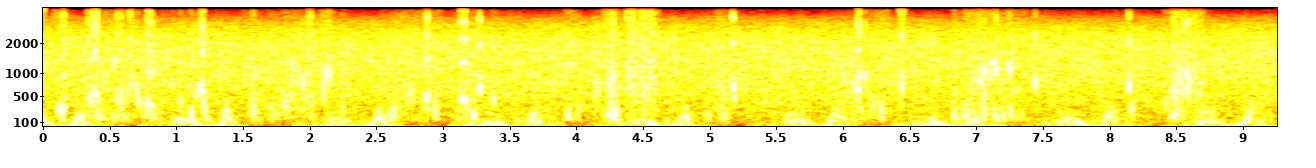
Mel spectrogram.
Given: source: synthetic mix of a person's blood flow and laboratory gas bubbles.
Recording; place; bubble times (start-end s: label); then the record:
Doppler ultrasound of blood flow; precordium
0.07-0.20 s: bubbles
0.30-1.27 s: bubbles
1.49-2.18 s: bubbles
2.21-2.28 s: bubbles
2.58-2.99 s: bubbles
3.08-3.31 s: bubbles
3.35-3.42 s: bubbles
3.90-4.04 s: bubbles
4.11-4.63 s: bubbles
4.93-5.22 s: bubbles
5.96-6.34 s: bubbles
6.38-6.53 s: bubbles
6.79-7.38 s: bubbles
7.40-7.48 s: bubbles
8.11-8.20 s: bubbles
8.39-8.79 s: bubbles
From the record:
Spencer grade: 3 (all of the cardiac periods contain showers or single bubble signals, but not dominating or overriding the cardiac motion signals); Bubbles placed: only in the low amplitude regions of the cardiac cycle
